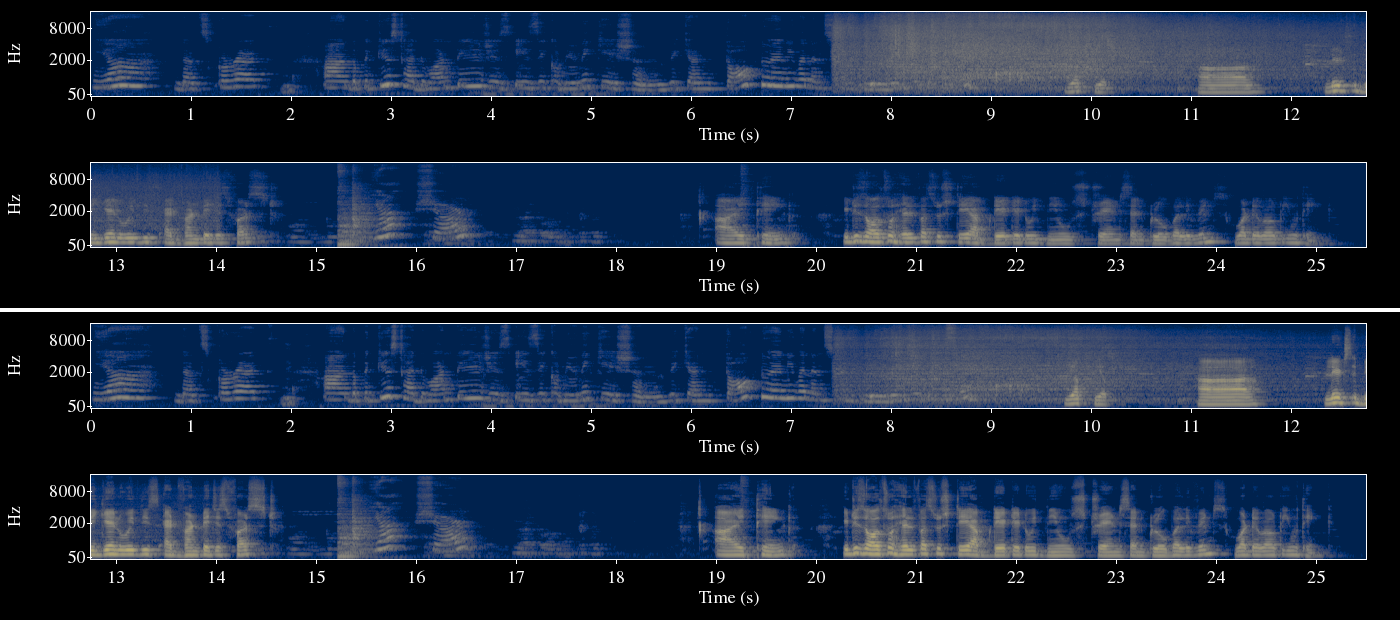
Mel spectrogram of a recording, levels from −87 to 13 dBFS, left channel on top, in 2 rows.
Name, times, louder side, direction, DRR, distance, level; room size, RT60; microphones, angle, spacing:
voice 1, 0.0-1.8 2.1-8.9 14.4-17.8 19.2-19.8, equal, 15° right, 0.8 m, -44 dB
sound 1, 7.4-14.0, left 7 dB, 85° left, 0.7 m, -39 dB
voice 2, 9.7-10.2 11.1-11.7 12.3-14.5 19.0-19.7 20.3-25.0, right 6 dB, 90° right, 0.5 m, -27 dB
6.2 x 5.3 x 4.5 m
head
